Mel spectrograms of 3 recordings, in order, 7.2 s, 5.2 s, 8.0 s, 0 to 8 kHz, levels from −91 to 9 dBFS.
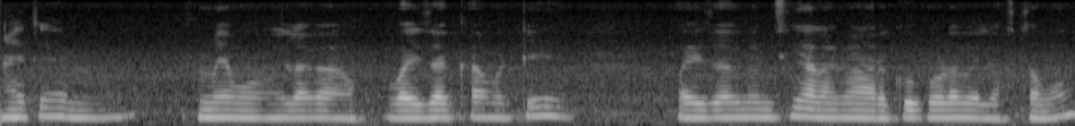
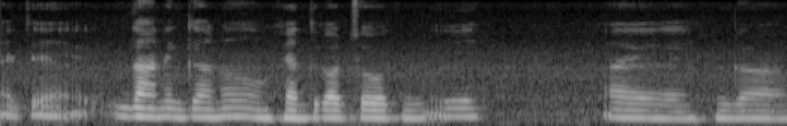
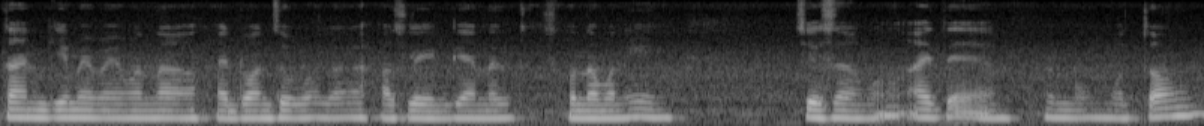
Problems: background conversations at intervals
